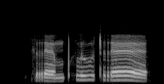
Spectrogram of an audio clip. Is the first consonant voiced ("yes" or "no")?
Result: no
